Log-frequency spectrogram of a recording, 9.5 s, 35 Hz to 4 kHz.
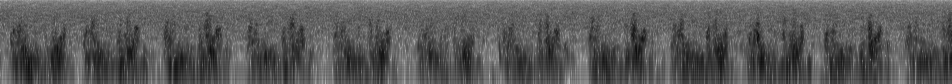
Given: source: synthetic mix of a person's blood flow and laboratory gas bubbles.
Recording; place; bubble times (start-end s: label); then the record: Doppler ultrasound of blood flow; precordium
4.94-5.04 s: bubbles
From the record:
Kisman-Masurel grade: 111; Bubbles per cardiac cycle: 1 to 2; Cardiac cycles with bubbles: 1 to 10%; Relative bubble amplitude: barely perceptible (0.100 to 0.250); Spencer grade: 1 (occasional bubble signal discernible with the cardiac motion signal, with majority of cardiac periods free of bubbles); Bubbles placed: anywhere in the cardiac cycle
